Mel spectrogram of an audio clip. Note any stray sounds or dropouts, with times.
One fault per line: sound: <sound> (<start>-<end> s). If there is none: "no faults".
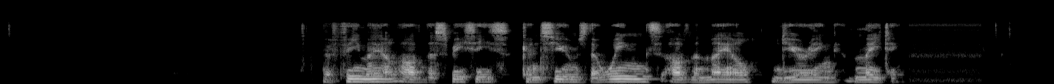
no faults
